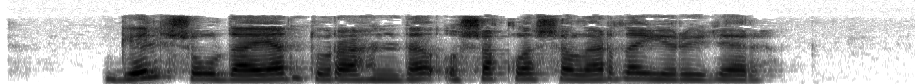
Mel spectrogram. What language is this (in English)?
Bashkir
